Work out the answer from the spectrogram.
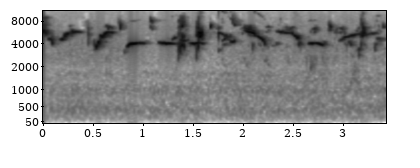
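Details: High, clear chirps and slurred whistles from an American tree sparrow, delivered in rapid irregular bursts with little pause between notes and no other sounds.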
